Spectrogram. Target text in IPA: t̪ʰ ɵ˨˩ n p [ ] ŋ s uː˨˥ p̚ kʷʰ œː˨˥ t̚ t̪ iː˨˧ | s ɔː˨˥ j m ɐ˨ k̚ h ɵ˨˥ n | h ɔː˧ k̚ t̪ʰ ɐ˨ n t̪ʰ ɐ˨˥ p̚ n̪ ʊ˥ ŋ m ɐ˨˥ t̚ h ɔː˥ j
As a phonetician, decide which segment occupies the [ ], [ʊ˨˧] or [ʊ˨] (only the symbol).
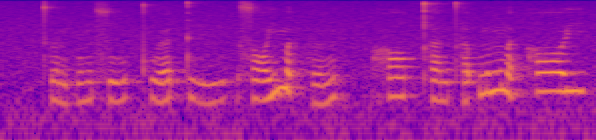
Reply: ʊ˨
